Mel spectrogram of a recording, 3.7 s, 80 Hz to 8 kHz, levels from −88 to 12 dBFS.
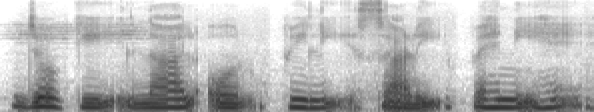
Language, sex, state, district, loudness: Hindi, female, Madhya Pradesh, Bhopal, -15 LUFS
